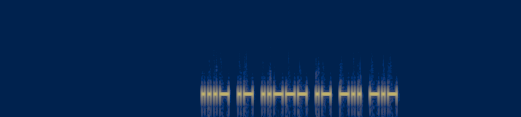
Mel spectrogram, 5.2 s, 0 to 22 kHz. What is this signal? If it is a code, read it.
Morse code, heard as a keyed tone, about 40 wpm, 700 Hz. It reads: VA2ADK
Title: DXCC-100 Call Signs - 6 Characters - 40wpm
